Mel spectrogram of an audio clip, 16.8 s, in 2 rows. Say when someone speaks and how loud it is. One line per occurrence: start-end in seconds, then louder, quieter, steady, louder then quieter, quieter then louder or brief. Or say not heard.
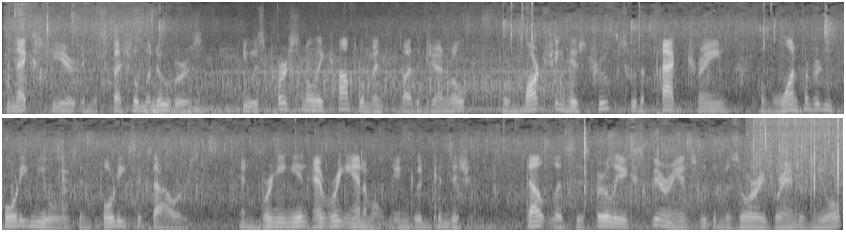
0.0-16.7 steady.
